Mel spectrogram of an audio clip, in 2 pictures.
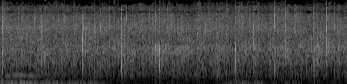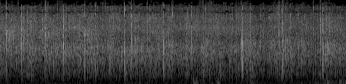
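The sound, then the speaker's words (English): A church audience claps their hands for the Lord in a dense, sustained round of applause, many sharp overlapping claps blending into a steady wash of sound with a faint murmur of voices underneath. “You need to give the Lord a hand clap tonight.”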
